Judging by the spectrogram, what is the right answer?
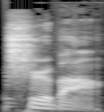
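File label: "chìbǎng", Chinese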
